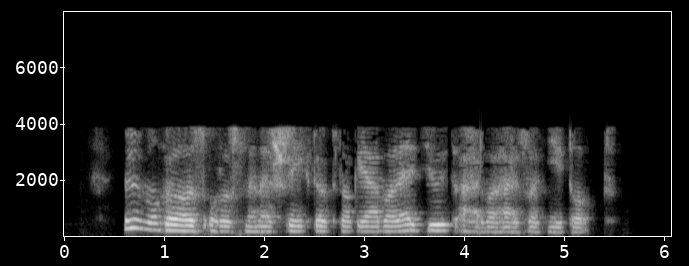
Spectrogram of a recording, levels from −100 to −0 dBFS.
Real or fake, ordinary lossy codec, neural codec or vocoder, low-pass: fake; AAC, 16 kbps; codec, 16 kHz, 8 kbps, FunCodec, trained on Chinese and English, 25 frames a second; 7.2 kHz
